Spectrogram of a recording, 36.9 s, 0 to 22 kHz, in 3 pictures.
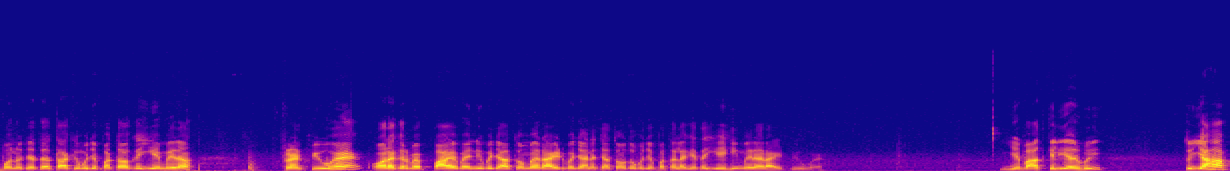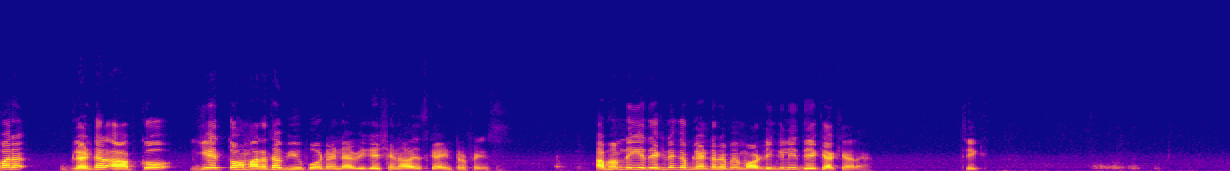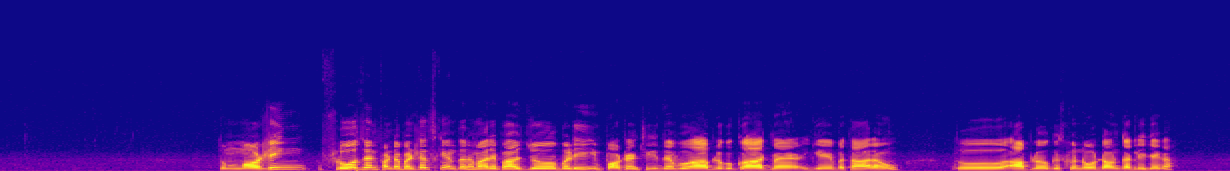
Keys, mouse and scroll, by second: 2.8 click, 5.4 click, 6.5 scroll down 1, 7.4-8.0 middle drag, 9.4-10.7 scroll down 1, 10.9 middle click, 11.4-12.3 scroll up 1, 12.3 click, 25.5 click.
